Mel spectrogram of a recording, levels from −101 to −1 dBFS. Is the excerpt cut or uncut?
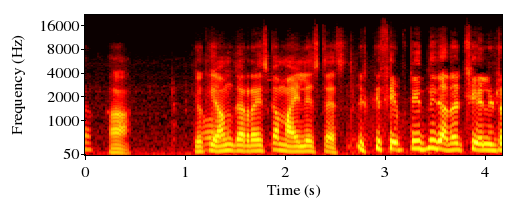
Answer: cut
